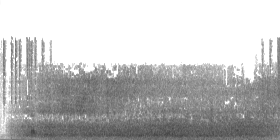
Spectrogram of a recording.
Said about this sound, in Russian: Местные соцсети взорвало видео проезда президентского кортежа.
